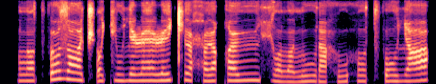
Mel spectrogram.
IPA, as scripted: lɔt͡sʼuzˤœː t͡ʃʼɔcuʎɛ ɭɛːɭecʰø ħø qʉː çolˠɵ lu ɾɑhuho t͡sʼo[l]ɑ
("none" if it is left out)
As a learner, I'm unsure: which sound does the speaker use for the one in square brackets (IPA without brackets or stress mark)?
ʎ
